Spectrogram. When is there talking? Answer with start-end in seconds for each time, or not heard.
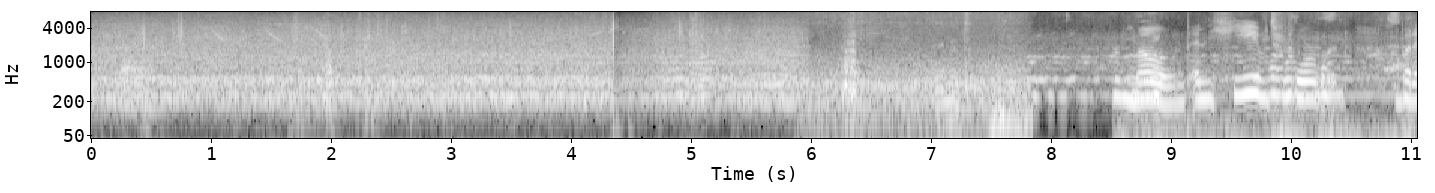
8.5-11.0.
